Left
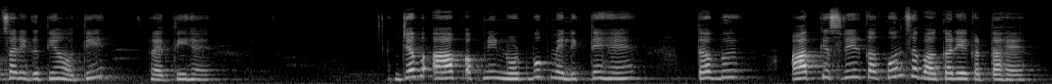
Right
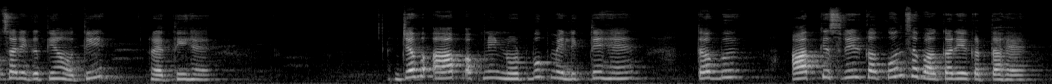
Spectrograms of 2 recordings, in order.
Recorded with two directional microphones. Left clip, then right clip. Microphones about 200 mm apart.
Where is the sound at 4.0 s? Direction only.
25° left (ahead or behind).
